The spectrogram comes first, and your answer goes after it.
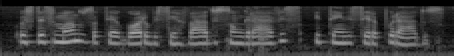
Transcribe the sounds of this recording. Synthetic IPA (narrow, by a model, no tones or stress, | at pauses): ʊzd̪ezmɐ̃nd̪ʊzat̪ɛaɡɔɾɐobɪseɾvad̪ʊsːɐ̃w̃ɡɾavɪsɪt̪ẽj̃d̪ɪseɾapuɾad̪ʊs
